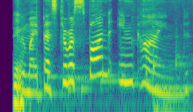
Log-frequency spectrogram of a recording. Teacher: I heard a slight nasal sound to his speech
